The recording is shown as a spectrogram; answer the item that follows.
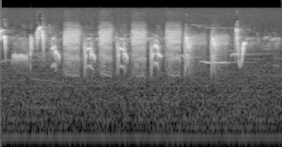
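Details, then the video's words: Singing marsh warbler imitating other birds: alternating harsh buzzy bursts and short whistled notes, roughly two per second, with a few thin rising whistles. "A marsh warbler (Acrocephalus palustris) imitating other birds"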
